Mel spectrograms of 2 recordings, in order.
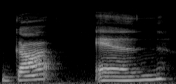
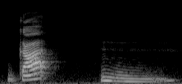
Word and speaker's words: gotten: The vowel sound after the T is not pronounced if we're using a glottal stop there.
